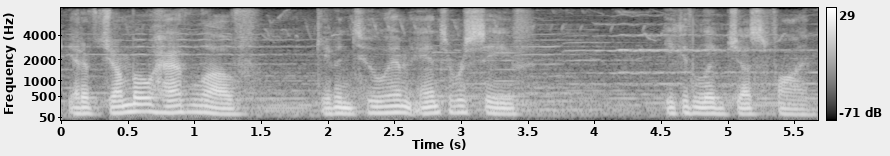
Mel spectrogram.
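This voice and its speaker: A man's voice: medium pitch, steady tone, measured pace. A man reading a scripted story as its narrator, with music behind his voice.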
